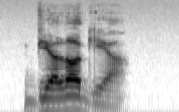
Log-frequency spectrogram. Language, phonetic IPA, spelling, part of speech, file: Polish, [bʲjɔˈlɔɟja], biologia, noun, Pl-biologia.ogg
